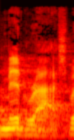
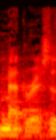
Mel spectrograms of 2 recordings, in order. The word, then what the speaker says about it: Midrash: I'm reading out of the Medrash, which is it looks like it's pronounced Midrash, but it's like Medrash.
